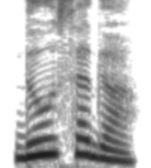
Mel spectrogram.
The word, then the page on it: ದೂಸಕ: dūsaka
